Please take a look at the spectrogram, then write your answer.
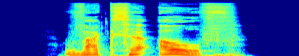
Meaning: inflection of aufwachsen: 1. first-person singular present 2. first/third-person singular subjunctive I 3. singular imperative
- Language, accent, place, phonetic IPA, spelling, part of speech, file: German, Germany, Berlin, [ˌvaksə ˈaʊ̯f], wachse auf, verb, De-wachse auf.ogg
